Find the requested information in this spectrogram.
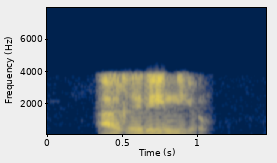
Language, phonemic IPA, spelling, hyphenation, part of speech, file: Greek, /aˈɣrinio/, Αγρίνιο, Α‧γρί‧νι‧ο, proper noun, El-Αγρίνιο.ogg
- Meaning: Agrinio (a city in Greece)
